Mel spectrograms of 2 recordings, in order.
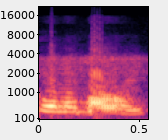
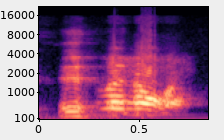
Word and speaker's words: Illinois: It's not Illinois. It's Illinois. Right? No, it's not. No, the S is silent, man. Illinois.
